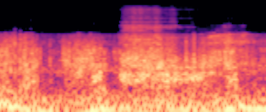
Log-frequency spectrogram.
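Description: Wind buffeting a handheld camera's microphone: a loud, rough, steady noise with a brief sharper hiss about a second in.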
